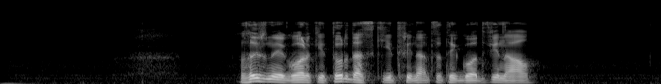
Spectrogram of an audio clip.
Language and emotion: Russian, neutral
